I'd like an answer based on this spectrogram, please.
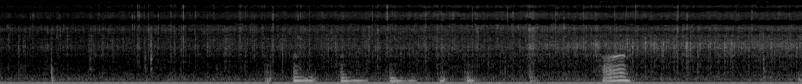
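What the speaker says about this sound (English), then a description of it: "Okay, the pan is already starting to sizzle." Ground turkey sizzles and fries steadily in a frying pan, with a few brief clinks and taps of a utensil over the constant hiss.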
